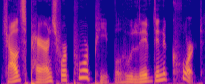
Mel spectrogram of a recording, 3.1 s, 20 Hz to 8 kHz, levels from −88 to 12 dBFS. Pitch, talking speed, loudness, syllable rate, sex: 135 Hz, 195 wpm, -21 LUFS, 4.6 syllables/s, male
